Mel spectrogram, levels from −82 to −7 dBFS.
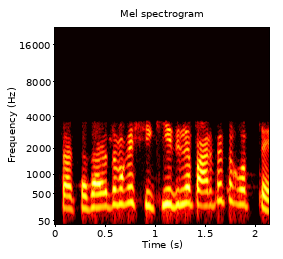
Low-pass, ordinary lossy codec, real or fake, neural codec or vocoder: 3.6 kHz; none; real; none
